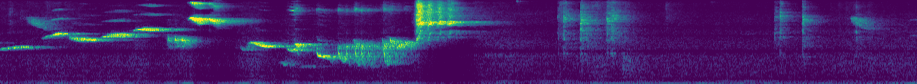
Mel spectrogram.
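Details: White-rumped shama in song late in the breeding season, delivering a rapid varied series of whistled and slurred notes stepping downward, a loud harsh burst midway, then quieter clicks over a low steady hum.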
